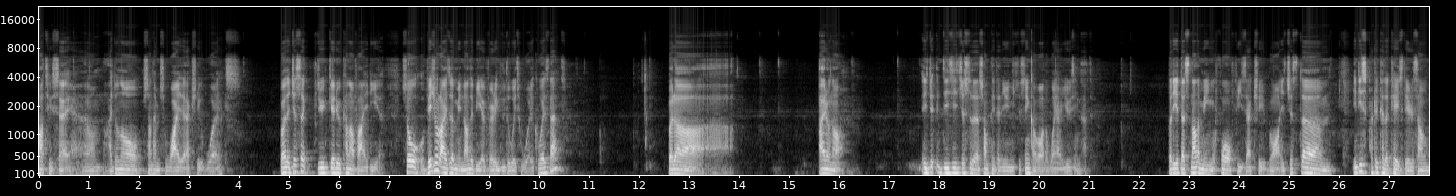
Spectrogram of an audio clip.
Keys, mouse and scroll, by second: 0.8 d, 0.9 d, 1.7-5.3 drag, 5.3 d, 5.4 d, 5.9-7.5 right drag, 7.5 d, 7.9-14.3 middle drag, 14.5-15.2 drag, 21.8-27.8 middle drag.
